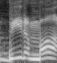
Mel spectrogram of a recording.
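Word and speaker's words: B-Daman: Which is Battle Be the Man. Oh, I always pronounce it Battle Be the Man. Be the Man. Because it's D-A-M-A-N. But they... I guess so. I always said Mon.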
